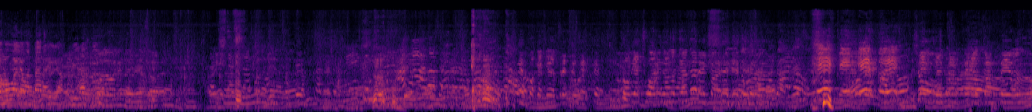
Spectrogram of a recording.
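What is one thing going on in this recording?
Men wade and splash through water.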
